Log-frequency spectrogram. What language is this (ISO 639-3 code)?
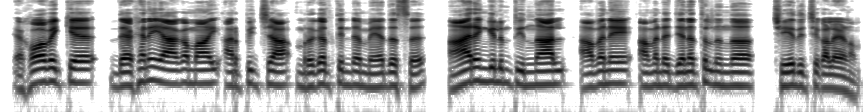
mal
